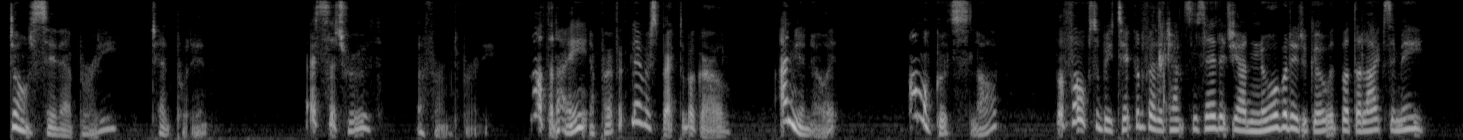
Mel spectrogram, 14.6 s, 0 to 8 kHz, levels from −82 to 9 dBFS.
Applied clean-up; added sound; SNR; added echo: neural mask model DeepFilterNet 3.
